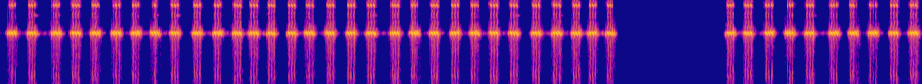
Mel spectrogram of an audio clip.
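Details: Crisp cricket chirps, recorded as training material for murai batu songbirds to learn at night: an even high-pitched pulse about four times per second for over seven seconds, a brief gap, then more chirping.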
